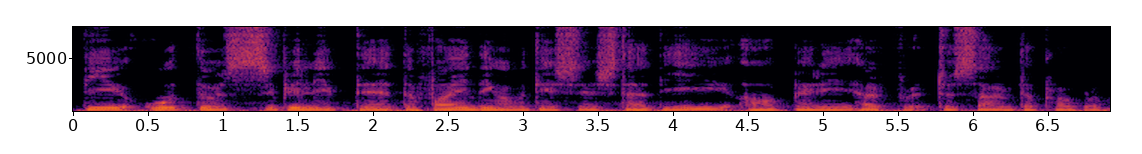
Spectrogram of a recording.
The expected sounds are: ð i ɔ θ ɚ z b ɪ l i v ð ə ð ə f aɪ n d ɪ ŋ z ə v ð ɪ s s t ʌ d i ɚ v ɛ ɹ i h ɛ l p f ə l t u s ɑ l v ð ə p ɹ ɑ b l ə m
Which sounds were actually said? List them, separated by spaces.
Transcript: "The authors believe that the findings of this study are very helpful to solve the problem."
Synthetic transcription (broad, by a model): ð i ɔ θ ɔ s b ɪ l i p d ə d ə f aɪ n d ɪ ŋ ə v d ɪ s s t ʌ d i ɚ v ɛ ɹ i h ɛ l p f ə l t u s ɑ l v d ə p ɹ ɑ b l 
